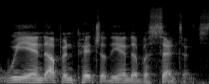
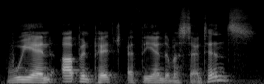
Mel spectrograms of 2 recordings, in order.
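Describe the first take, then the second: First: The pitch falls at the end. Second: The pitch rises at the end. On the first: It is a confident statement. The speaker calls it right. "that's my sentence" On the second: It sounds like a question and loses authority. The speaker calls it wrong. "suddenly it becomes a question"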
